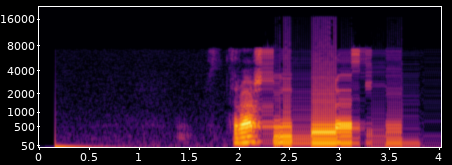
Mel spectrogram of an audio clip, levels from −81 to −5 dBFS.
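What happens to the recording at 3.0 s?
At 3.0 s the speech has robotic sound from repeated short buffers, from 2.24 to 4.02 s. A rigid 50 Hz buzz is imposed on it, likely from replaying 20 ms chunks.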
